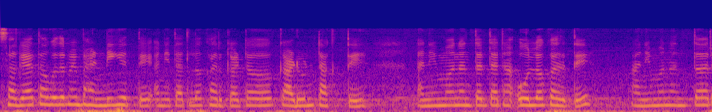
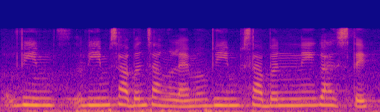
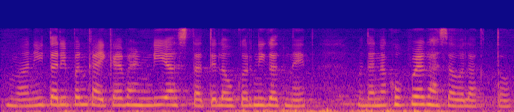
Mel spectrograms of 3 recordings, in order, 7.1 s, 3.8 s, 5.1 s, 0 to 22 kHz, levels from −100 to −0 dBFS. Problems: constant background noise, background conversations at intervals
